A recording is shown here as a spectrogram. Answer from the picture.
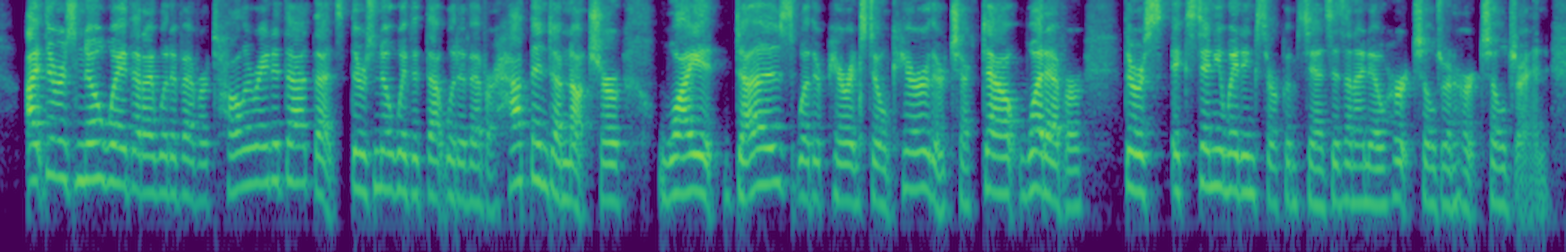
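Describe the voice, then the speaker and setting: A woman with an American accent and an ordinary speaking voice talks at a fairly quick pace, her medium pitch showing ordinary variation against a quiet background. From California. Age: 60s. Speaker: podcast host. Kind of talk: interview.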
